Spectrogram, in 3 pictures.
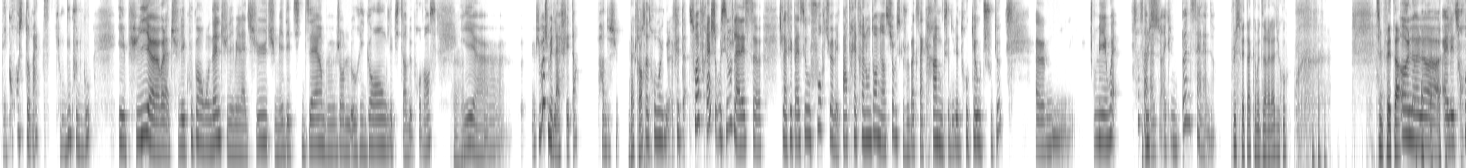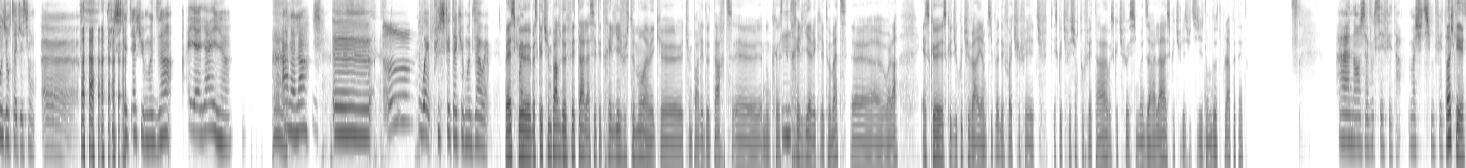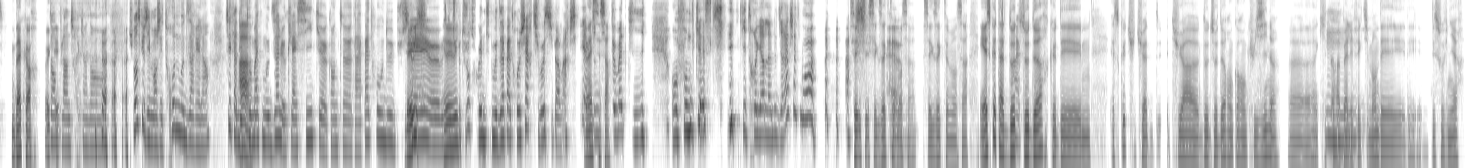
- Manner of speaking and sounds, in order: chuckle; tapping; laugh; "mozzarella" said as "mozza"; laugh; "mozzarella" said as "mozza"; laugh; "mozzarella" said as "mozza"; "tu sais" said as "pu chais"; "mozzarella" said as "mozza"; laughing while speaking: "Au supermarché avec une petite … te regarde là"; laugh
- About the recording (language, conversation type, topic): French, podcast, Quelle odeur de cuisine te ramène instantanément chez toi, et pourquoi ?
